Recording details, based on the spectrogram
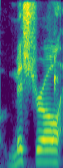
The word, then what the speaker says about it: Mistral: The first thing to, know is it's pronounced Mistral, and uh, it's a subtle nuance, but the name comes from a wind in Europe that comes from the north and uh, and packs a wallop.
